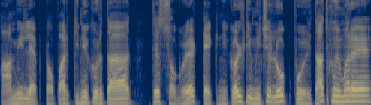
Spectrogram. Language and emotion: Goan Konkani, fearful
